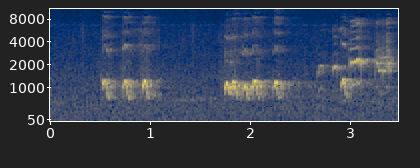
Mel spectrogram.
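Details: Western Plantain-eater yelping in short groups of three harsh, hoarse notes, separated by brief pauses, with a higher rising note joining near the end.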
